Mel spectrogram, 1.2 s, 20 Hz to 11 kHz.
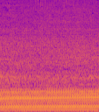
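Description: A 1000cc motorcycle engine idles steadily nearby, a loud, even throbbing rumble with a regular pulse and no change in pitch throughout.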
